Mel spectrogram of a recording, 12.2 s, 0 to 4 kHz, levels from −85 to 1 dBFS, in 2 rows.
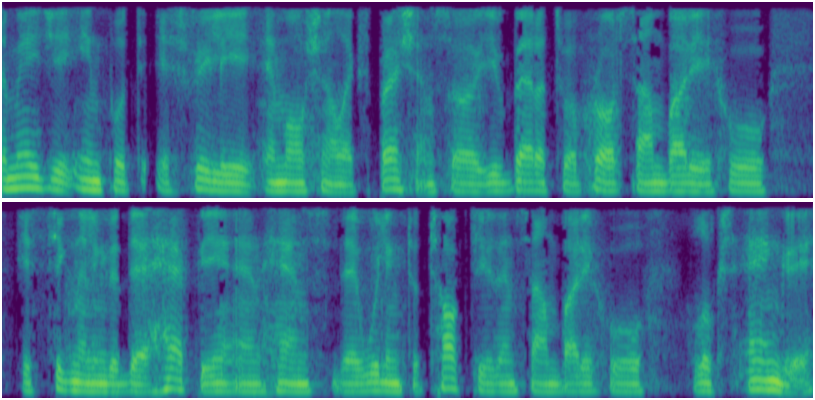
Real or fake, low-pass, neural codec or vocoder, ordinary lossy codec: real; 3.6 kHz; none; AAC, 16 kbps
